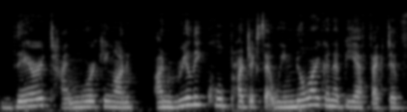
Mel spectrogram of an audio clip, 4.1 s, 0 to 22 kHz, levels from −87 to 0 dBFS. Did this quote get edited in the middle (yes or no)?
yes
